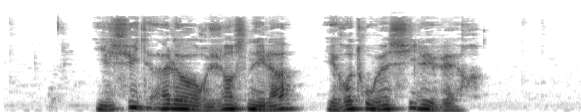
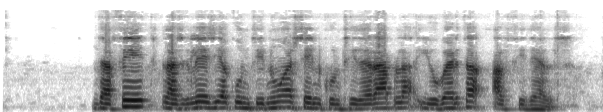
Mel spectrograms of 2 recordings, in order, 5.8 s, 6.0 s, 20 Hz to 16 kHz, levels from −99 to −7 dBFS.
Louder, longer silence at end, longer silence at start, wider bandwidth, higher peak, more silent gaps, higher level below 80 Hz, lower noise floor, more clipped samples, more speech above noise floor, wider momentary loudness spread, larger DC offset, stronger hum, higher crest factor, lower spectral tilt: about the same, -22 LUFS vs -21 LUFS; first, 1.05 s vs 0.35 s; about the same, 0.95 s vs 0.95 s; second, 9 kHz vs 10.5 kHz; about the same, -6 dBFS vs -4 dBFS; neither; first, -54 dBFS vs -68 dBFS; first, -81 dBFS vs -71 dBFS; neither; first, 60 dB vs 50 dB; first, 14 LU vs 9 LU; neither; neither; about the same, 16 dB vs 18 dB; about the same, -6.5 dB/octave vs -6.5 dB/octave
